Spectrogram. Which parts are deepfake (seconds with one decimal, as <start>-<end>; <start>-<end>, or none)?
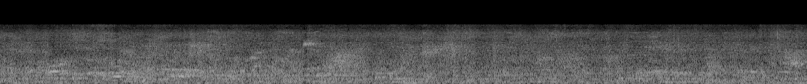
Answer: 0.0-8.1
